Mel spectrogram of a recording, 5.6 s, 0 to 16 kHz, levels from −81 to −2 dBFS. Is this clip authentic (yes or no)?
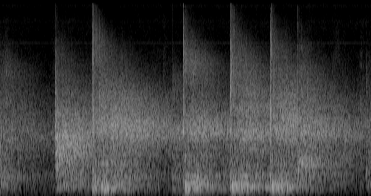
yes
